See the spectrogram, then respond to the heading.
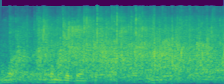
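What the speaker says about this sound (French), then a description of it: "M. Elhadji Diouf, que je vous demande d'applaudir ici" A room full of people claps loudly and continuously at an integration-day gathering, the applause filling the full few seconds, with some voices mixed in beneath the clapping.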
